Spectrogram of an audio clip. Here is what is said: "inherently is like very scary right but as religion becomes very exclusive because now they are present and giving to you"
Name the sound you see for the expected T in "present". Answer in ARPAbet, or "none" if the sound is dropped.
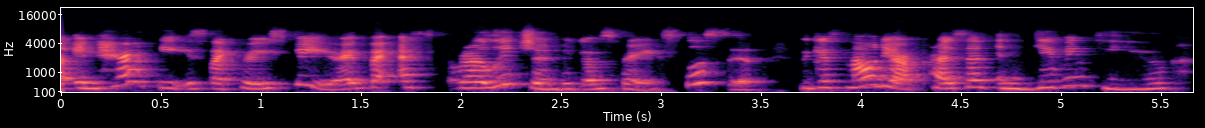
T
